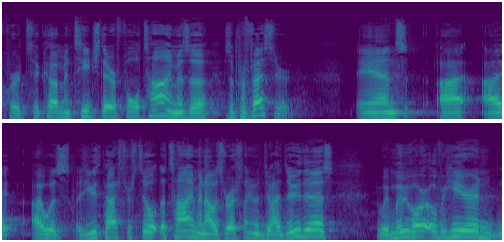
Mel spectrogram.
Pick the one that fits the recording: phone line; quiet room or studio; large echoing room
large echoing room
